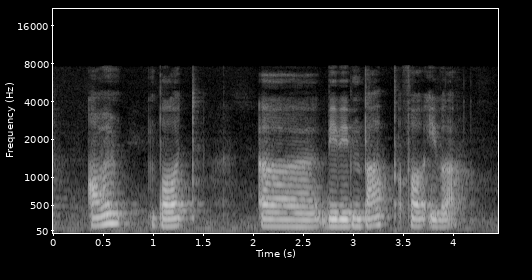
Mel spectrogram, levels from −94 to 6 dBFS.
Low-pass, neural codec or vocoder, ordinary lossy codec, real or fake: none; none; none; real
